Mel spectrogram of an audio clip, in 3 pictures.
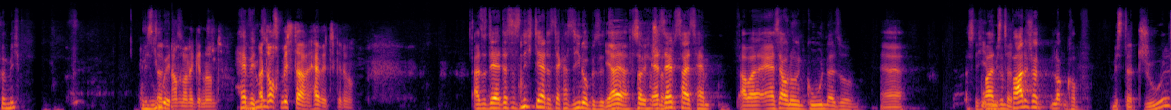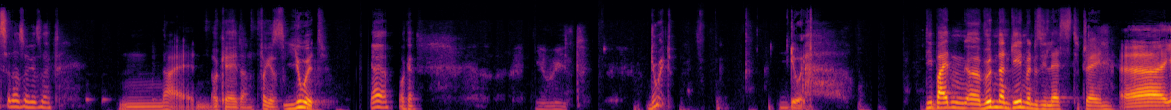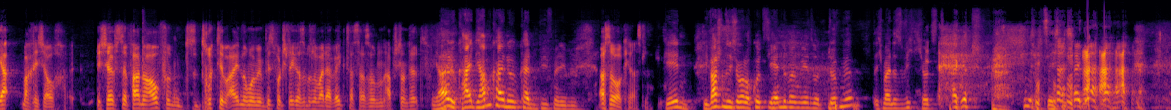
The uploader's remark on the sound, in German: Leider noch immer in der Corona und Zoom Zeit. Unsere audiotechnisch eingeschränkten Vampire.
